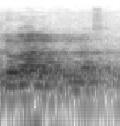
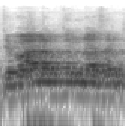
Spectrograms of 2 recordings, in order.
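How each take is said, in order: First: The first sound is a hard g sound. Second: The first sound is a j sound.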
